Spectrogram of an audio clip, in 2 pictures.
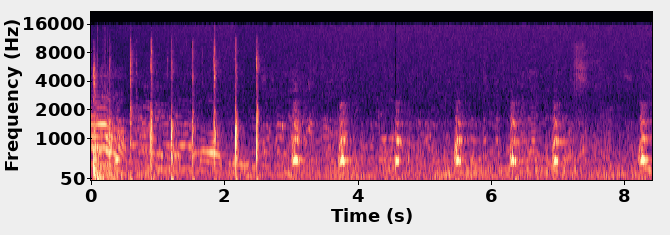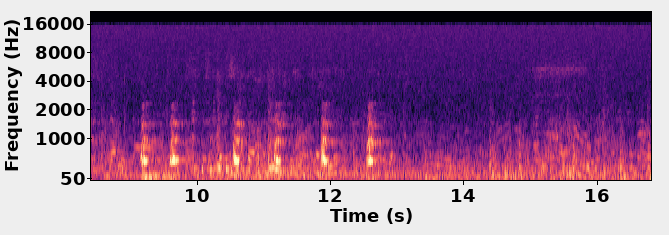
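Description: A dog barking: a quick run of sharp barks, then single barks about once or twice a second that stop a few seconds before the end.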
